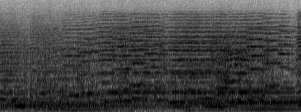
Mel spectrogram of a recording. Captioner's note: hoofbeats approach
